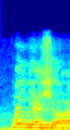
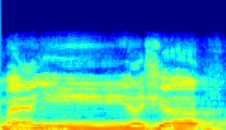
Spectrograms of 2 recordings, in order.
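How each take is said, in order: First: The n is said plainly with no held nasal. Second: The n merges into y with a long nasal hum. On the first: The speaker calls it wrong. "tak ada langsung dua harakat" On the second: The speaker calls it right. "Di situ ada masuk dan dengung"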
